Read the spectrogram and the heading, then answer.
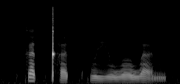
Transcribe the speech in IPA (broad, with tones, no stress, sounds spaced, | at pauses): k ɐ˥ t̚ kʰ ɐ˨˥ t̚ kʷ iː˨ w o˨˧ w ɐ˨˩ n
